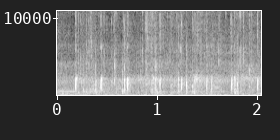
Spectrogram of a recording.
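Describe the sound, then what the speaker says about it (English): Audience applause for volunteers at a dolphin presentation at the Indianapolis Zoo, a steady patter of many hands clapping with sharper individual claps standing out, moderately loud and continuous throughout. "Let's give our volunteers a round of applause."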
